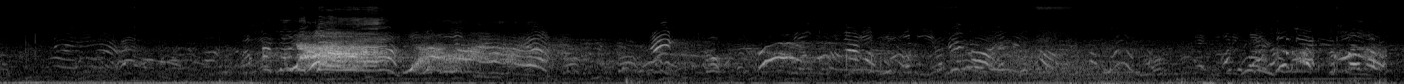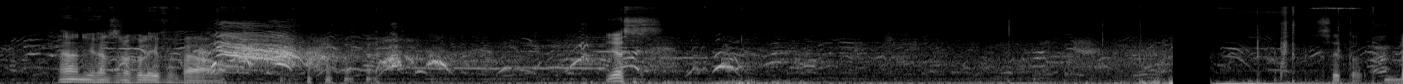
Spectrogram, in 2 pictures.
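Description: Children shout and call out to each other across an open outdoor pitch.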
